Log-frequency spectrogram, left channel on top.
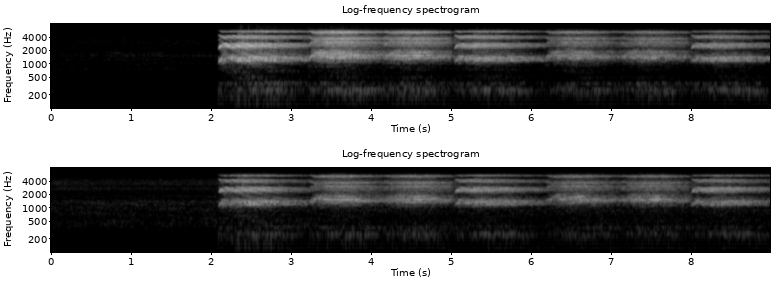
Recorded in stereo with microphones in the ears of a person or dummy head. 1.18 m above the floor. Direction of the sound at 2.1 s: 40° left (ahead or behind).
